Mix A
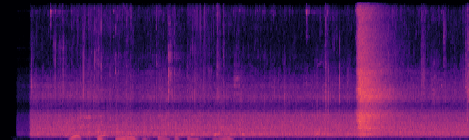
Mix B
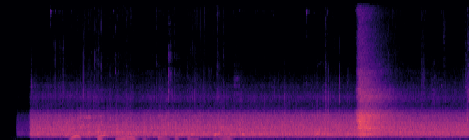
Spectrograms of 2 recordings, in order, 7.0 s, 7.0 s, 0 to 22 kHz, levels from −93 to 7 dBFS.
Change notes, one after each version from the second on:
speech: add low shelf 500 Hz -6 dB; master: add three-band isolator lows -18 dB, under 170 Hz, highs -23 dB, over 4100 Hz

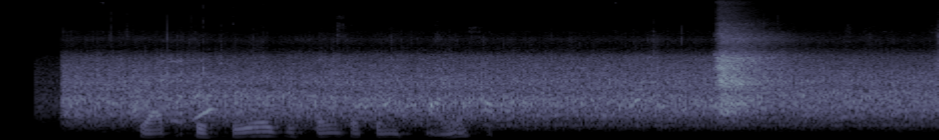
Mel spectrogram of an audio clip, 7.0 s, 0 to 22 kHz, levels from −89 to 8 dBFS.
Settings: speech -5.5 dB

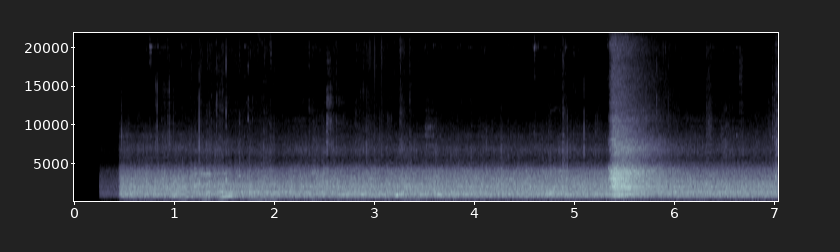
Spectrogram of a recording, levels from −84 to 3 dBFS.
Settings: background +10.5 dB

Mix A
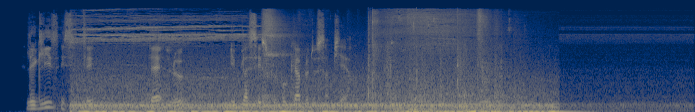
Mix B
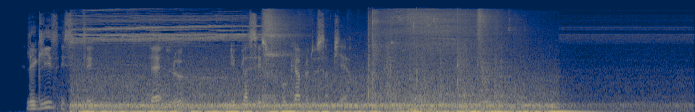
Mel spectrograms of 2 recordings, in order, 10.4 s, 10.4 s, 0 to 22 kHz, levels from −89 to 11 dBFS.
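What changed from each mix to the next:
background: send +11.5 dB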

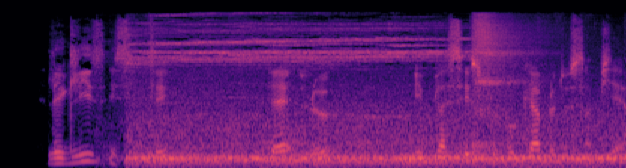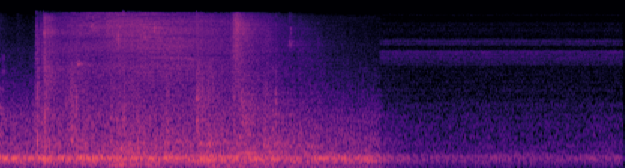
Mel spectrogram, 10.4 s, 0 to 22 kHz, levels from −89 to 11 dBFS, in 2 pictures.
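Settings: master: add HPF 220 Hz 6 dB/oct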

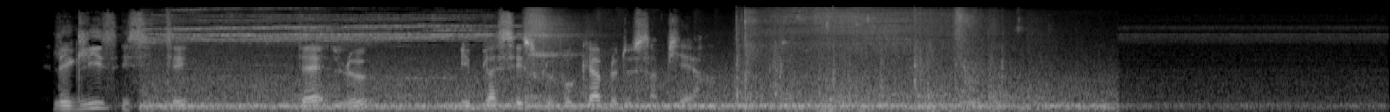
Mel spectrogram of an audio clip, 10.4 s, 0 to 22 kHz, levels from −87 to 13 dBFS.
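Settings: speech +3.5 dB; background: send -9.5 dB

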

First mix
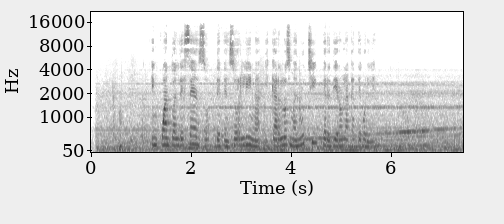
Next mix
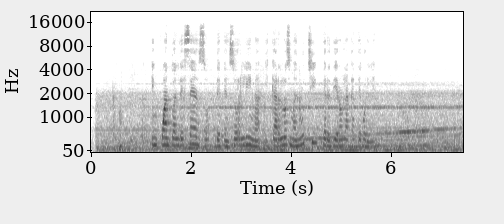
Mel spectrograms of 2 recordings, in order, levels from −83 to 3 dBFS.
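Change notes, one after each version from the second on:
master: add resonant high shelf 2100 Hz -6 dB, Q 3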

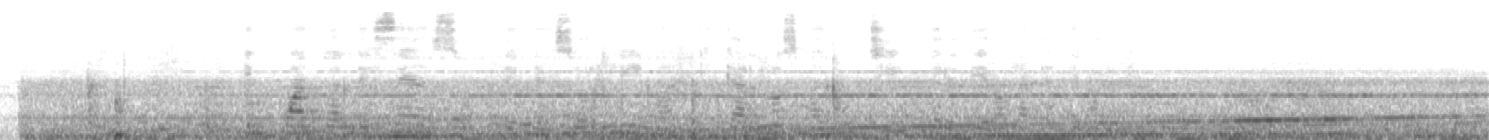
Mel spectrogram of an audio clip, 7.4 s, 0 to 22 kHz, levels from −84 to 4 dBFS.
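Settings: speech -12.0 dB; master: add HPF 52 Hz

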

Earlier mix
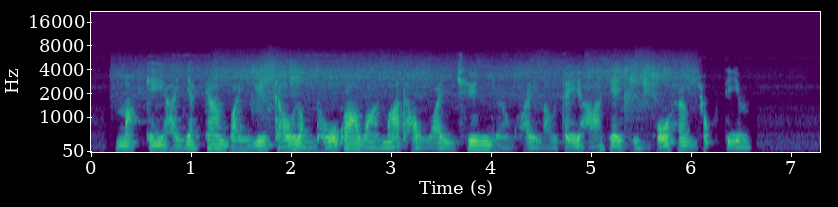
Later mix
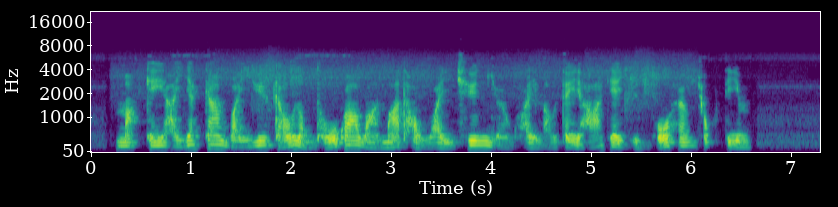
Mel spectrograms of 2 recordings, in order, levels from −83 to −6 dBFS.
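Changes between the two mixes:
speech +11.5 dB; master: add HPF 210 Hz 24 dB/oct

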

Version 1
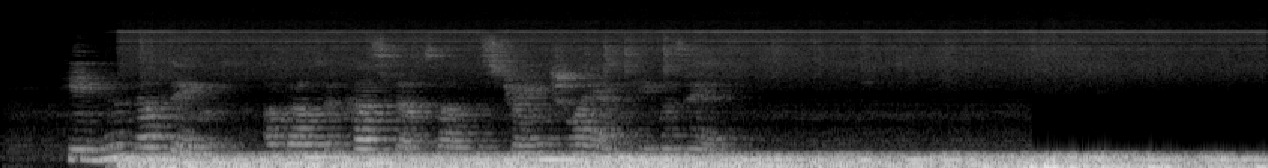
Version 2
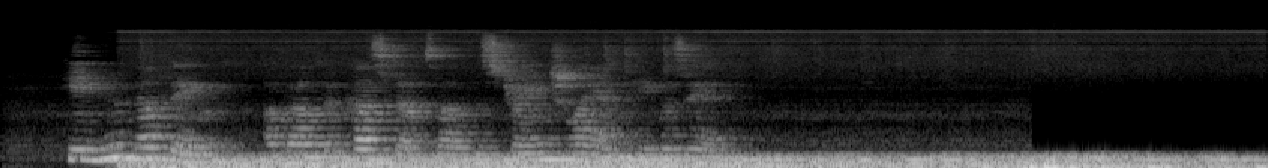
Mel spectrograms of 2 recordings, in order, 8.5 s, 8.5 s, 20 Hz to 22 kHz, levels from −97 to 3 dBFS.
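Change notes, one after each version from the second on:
speech +5.0 dB; background -5.5 dB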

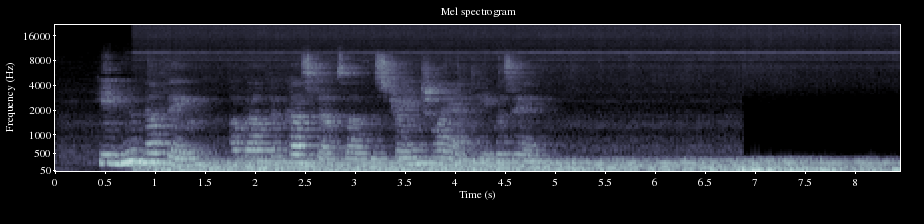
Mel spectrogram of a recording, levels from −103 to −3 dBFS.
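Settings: background -9.0 dB; master: remove air absorption 77 m

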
